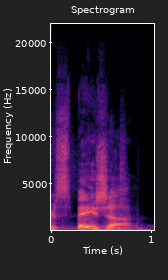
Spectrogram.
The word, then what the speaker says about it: Spasia: de Vader and I'm spasia we're brought to you by Anonymous dinosaur and rhymes with Asia it's time to appreciate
